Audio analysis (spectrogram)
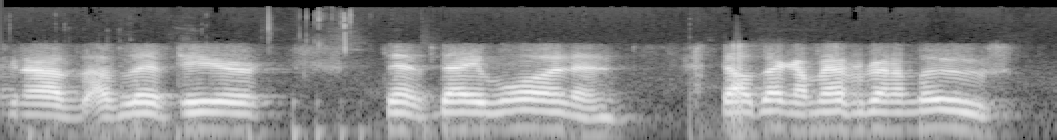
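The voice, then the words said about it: Thick Mississippi Southern accent. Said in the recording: “your accent is so thick. I mean, you're from Mississippi, right?”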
